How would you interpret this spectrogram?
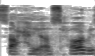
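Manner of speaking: ordinary talk, nothing marked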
